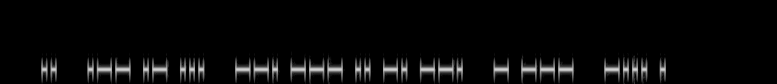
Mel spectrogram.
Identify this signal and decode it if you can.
Morse code, heard as a keyed tone, about 29 wpm, 700 Hz. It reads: I WAS GOING TO BE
